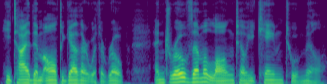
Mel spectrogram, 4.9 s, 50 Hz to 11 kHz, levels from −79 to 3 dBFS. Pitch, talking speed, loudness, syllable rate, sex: 105 Hz, 220 wpm, -18 LUFS, 5.0 syllables/s, male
